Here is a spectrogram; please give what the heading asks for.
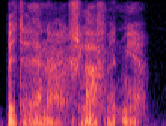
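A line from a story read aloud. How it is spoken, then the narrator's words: Breathy whisper. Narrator (German): hauche ich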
